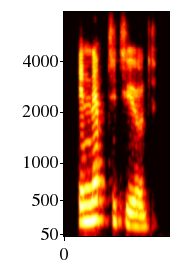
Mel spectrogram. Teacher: the word is rightly stressed on the second syllable.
